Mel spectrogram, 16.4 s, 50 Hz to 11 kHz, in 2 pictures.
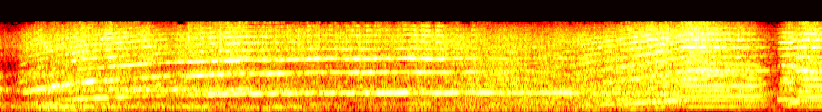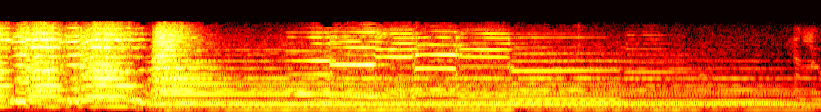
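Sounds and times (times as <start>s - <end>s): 
police car siren wailing: 0.0s - 16.3s
engine and road noise: 0.0s - 16.4s.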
